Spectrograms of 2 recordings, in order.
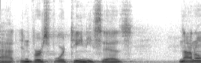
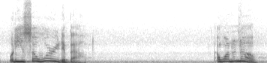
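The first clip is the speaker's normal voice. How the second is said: soft, quiet and caring; Jesus softly asking to spend time together; tender Jesus voice; 10 dB quieter than usual. Acted. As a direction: speak softly, like a friend who truly wants to listen.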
